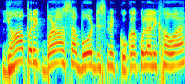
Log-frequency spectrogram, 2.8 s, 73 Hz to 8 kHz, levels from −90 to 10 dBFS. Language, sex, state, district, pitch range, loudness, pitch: Hindi, male, Jharkhand, Ranchi, 200-230 Hz, -12 LUFS, 205 Hz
